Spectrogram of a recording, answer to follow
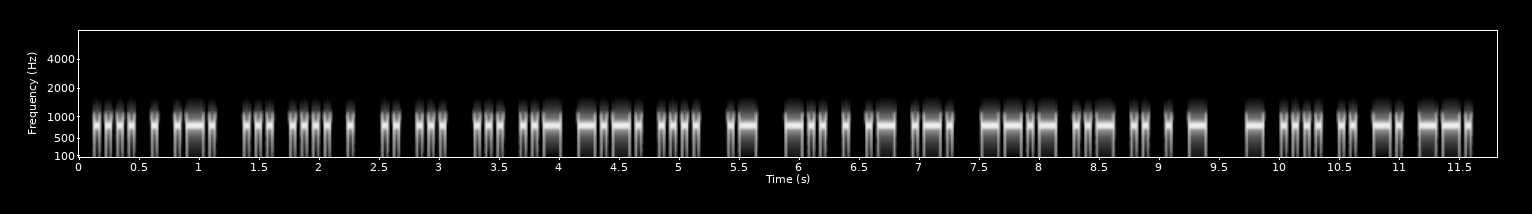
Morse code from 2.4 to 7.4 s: IS SUCH A DEAR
